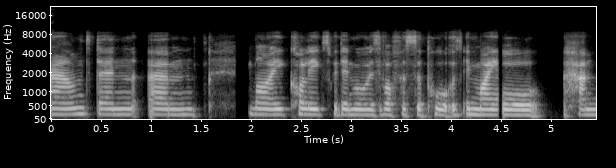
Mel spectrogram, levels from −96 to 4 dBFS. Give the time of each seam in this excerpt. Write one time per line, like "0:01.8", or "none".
0:01.8
0:03.0
0:03.3
0:04.1
0:04.4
